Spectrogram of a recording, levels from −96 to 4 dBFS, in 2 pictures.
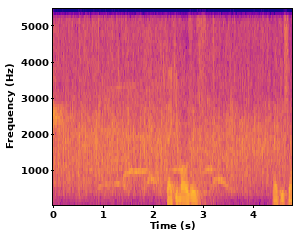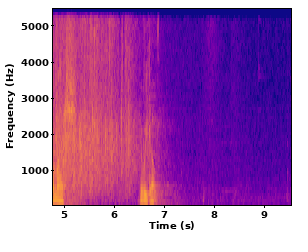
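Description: Aliasing runs throughout the clip. The sound points to a drop from 44.1 kHz to about 11 kHz without an anti-alias filter, so content above 5.5 kHz folds back into unrelated pitches about 15 dB below the signal, making bright sounds gritty and metallic right up to the band edge.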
